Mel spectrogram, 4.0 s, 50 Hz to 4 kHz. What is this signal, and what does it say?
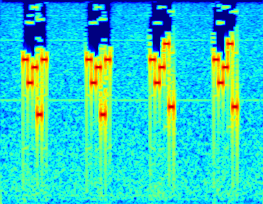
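Five-tone selective call (ZVEI), heard as quick runs of five tones, tones of about 70 ms. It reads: 85718 85718 85702 85702
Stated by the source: ZVEI five-tone selective call received by SDR.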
